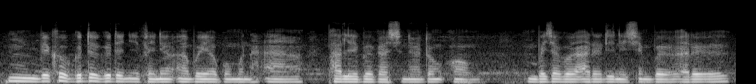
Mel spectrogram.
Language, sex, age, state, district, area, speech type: Bodo, male, 18-30, Assam, Chirang, rural, spontaneous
